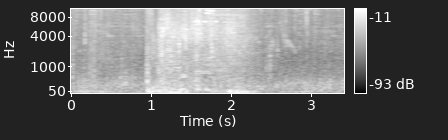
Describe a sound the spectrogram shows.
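A wooden chest bursts open with a rattle.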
